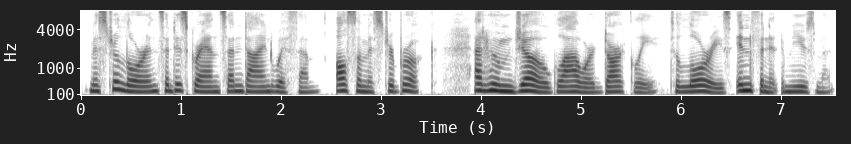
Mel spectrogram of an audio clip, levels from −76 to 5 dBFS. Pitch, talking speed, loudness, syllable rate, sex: 185 Hz, 160 wpm, -18 LUFS, 5.3 syllables/s, female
